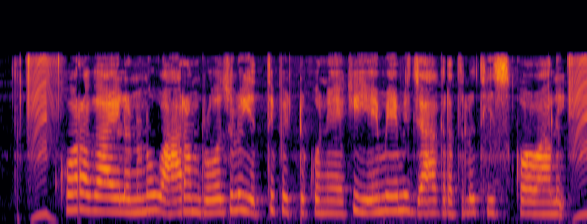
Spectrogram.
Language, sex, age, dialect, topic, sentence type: Telugu, female, 31-35, Southern, agriculture, question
